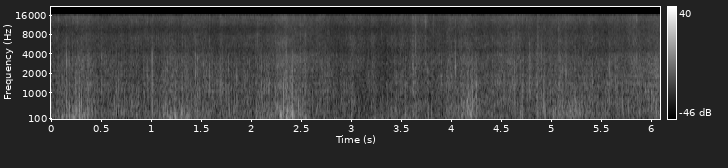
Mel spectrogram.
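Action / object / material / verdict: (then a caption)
scrape / thin tissue paper sheet / paper / none. A crumpled sheet of thin, soft white tissue paper, loosely bunched and held in both hands over a wooden table, is squeezed and crinkled with the fingertips. It makes a steady, dense crackling rustle, like light rain, with bright, airy texture and a few slightly louder crunchy swells.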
